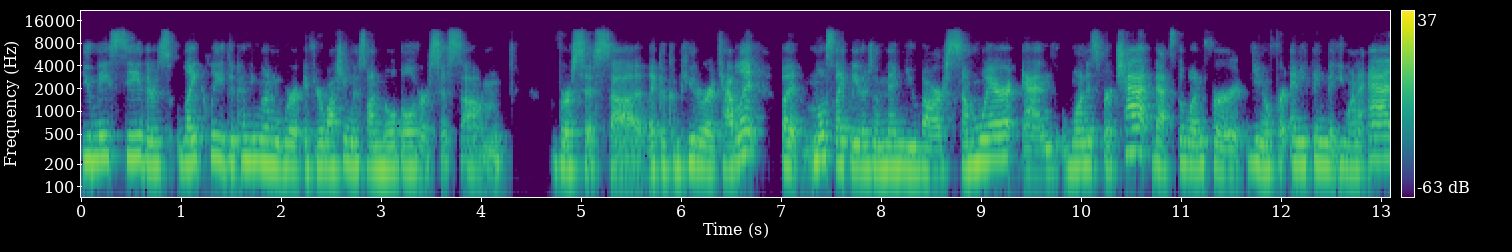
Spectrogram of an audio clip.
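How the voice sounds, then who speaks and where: A strong New York accent at a fairly quick pace. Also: woman, medium pitch for a woman, ordinary pitch variation. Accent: thick New York. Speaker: fitness education manager and health coach. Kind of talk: webinar presentation.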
